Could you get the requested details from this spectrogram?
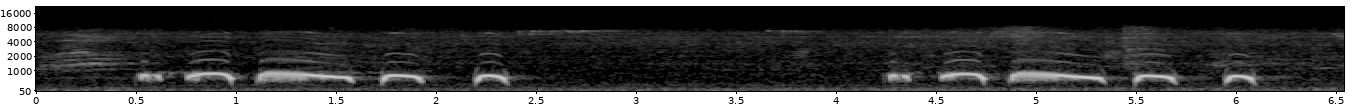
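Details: Spotted dove cooing to lure a decoy bird into singing. Two identical hollow phrases about three seconds apart, each of clipped notes, an arched coo, a long drawn coo and two short coos, over a quiet background.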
